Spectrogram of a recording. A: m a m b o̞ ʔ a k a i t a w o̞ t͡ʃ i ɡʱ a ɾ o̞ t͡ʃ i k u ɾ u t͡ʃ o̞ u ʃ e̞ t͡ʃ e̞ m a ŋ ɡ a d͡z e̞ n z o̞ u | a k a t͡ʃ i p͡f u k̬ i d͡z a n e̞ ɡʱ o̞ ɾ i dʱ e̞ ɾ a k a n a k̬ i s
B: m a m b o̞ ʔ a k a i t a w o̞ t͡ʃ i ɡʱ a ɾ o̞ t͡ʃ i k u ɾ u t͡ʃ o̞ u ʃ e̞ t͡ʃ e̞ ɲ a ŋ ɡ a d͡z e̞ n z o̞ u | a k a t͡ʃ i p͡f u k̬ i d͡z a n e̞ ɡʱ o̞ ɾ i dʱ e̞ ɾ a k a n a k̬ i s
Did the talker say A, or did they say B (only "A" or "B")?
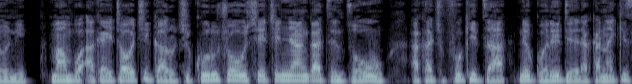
B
